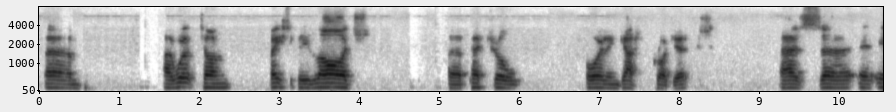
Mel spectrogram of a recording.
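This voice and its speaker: An older man from England answering interview questions in an unhurried, hesitant way, with many fillers. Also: medium pitch, highs cut off.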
